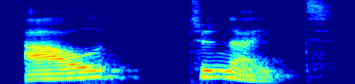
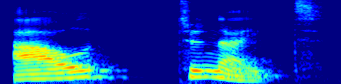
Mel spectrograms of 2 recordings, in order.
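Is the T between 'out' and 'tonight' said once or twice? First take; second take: once; once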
